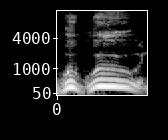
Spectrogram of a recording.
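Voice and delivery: loud high train-whistle hoot; train whistle woo. Retold or imitated. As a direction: hoot like a steam train, excited. Hyping the Allegri hype train.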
